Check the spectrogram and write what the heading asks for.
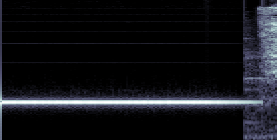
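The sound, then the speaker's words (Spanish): A phone gives a single loud, steady electronic beep lasting about a second and a half for an incoming call, then it cuts off into a brief burst of rough, noisy static. No one speaks. “Ah, espérense que me está llamando por teléfono.”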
